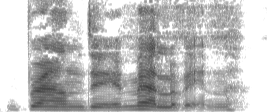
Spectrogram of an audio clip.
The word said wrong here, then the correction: Brandy Melville: eller Mel... – Ja, precis. Brandy Melville.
